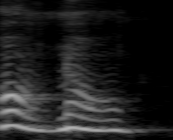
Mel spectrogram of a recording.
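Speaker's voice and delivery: very high little cartoon mouse voice. Joking about a ban on cat ears: Mickey Mouse voice. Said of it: "best Mickey Mouse impression".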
